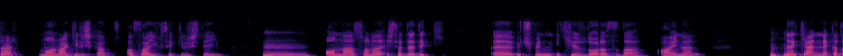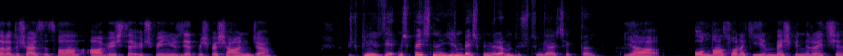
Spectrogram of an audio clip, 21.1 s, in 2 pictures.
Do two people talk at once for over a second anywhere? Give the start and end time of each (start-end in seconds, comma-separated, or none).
none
